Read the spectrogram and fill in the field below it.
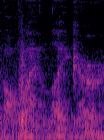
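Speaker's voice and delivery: whispering under breath. Character leaving, looking at another character; whispering to herself. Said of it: "Lucky whispers to herself".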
